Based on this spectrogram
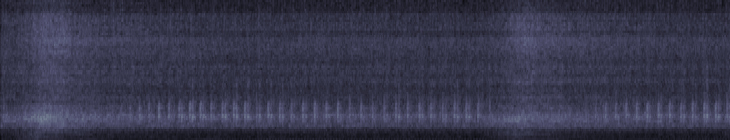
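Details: Engine at idle and short throttle blips with light quick metallic ticking, about seven or eight a second, persisting throughout; owner asks what this knock is, origin unknown.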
